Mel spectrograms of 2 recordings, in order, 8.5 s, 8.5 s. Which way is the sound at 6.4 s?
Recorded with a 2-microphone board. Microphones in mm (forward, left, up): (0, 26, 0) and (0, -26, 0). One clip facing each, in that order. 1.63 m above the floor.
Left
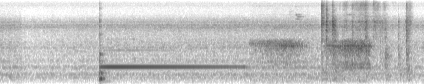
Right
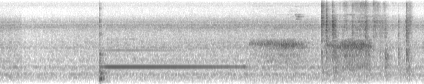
10° right (ahead or behind).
